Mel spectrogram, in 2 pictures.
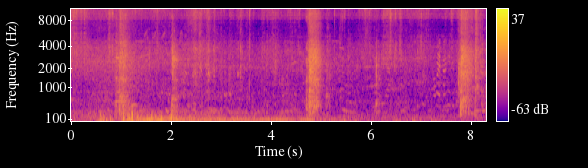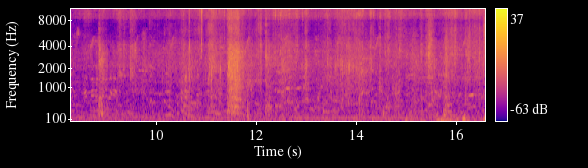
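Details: A very aggressive Indian rat snake, possibly female, gives sharp, breathy hisses in separate bursts, like a cobra's warning. Its handlers first heard this sound here; they say it opens its mouth wide and bites a lot.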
